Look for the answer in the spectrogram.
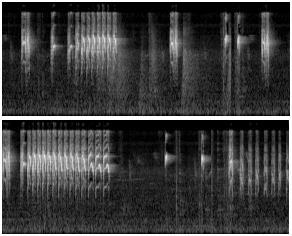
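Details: Ruby-cheeked sunbird (sogon) in full song: scattered sharp high chips alternating with two extended rapid pulsed trills, and a softer fading run of pulses at the end.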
